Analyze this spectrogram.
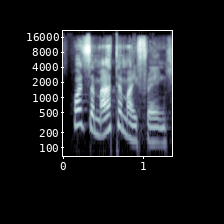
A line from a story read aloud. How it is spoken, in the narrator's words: she asked kindly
